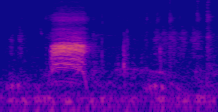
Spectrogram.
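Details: A crow in a fight over food gives one loud, grating caw lasting about a third of a second, followed by faint scattered sounds.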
